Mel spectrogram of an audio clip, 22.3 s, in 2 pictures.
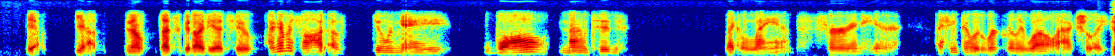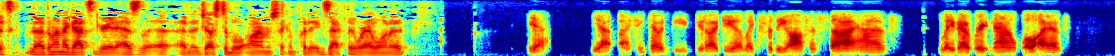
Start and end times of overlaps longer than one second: none

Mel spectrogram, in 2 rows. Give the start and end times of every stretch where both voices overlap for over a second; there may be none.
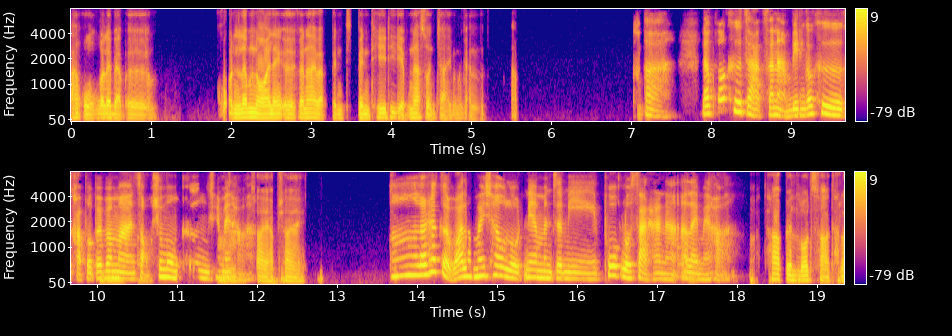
none

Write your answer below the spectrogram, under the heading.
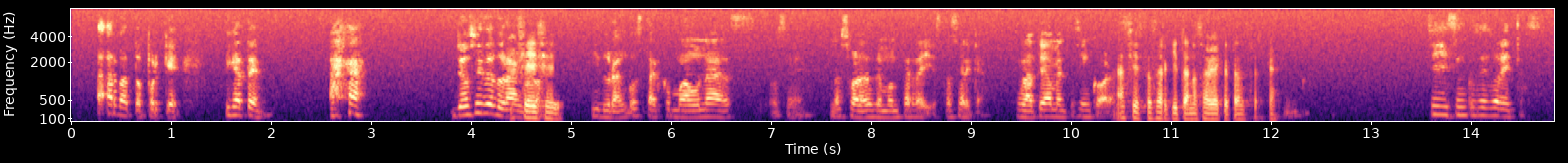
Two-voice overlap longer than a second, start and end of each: none

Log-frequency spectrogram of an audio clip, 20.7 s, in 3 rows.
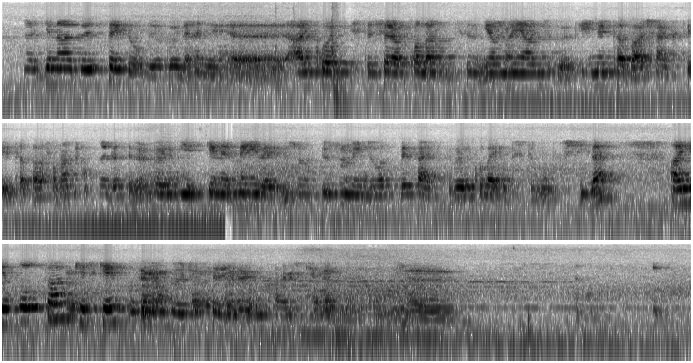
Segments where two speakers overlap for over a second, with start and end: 15.2-17.1

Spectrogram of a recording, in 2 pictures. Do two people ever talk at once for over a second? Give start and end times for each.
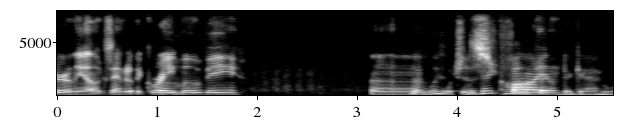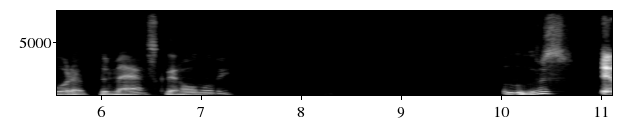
3.5-5.0

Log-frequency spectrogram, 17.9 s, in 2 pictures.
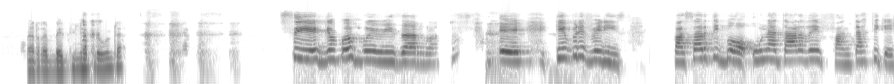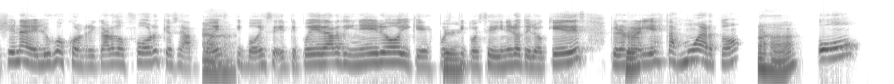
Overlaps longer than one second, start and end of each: none

